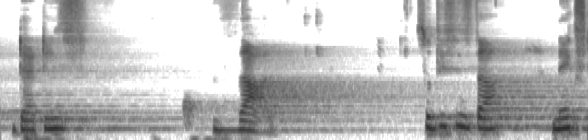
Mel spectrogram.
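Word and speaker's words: ذال: And when we pronounce zal, we will touch the tip of tongue to the edges of upper to front teeth.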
